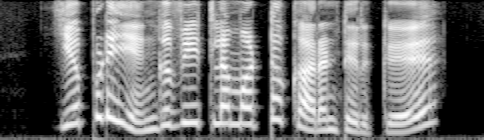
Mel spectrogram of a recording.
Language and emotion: Tamil, surprised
